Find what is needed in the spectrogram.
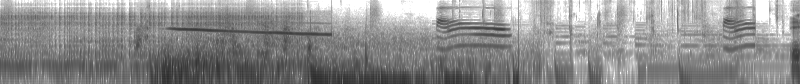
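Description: A tower of wooden toy blocks toppling and clattering, under a falling whistle, followed by a cat meowing twice.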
